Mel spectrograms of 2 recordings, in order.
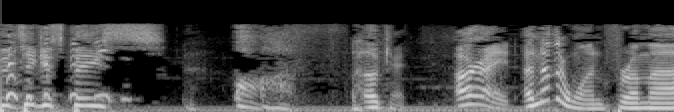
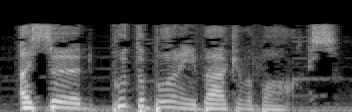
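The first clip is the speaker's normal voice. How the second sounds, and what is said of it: Imitates another person's voice. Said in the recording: “This is my Nicolas Cage impersonation ... I like that impression.”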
